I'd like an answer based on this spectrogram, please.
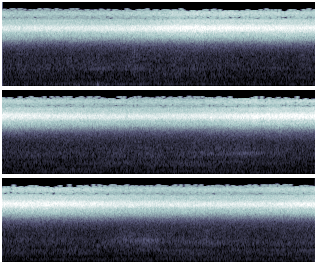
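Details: Masses of emerging brood cicadas in mid Missouri keep up an unbroken, piercing high whine, with loudness surging in two broad swells, like a tree full of insects calling at once.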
